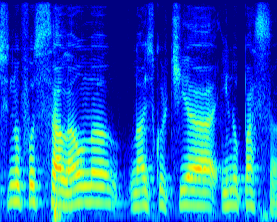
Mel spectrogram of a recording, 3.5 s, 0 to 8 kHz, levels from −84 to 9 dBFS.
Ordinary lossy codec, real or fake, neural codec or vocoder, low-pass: none; real; none; none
